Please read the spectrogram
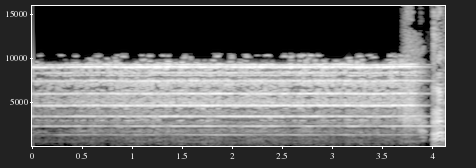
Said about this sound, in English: That's my bell signifying it's time to wrap the show.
